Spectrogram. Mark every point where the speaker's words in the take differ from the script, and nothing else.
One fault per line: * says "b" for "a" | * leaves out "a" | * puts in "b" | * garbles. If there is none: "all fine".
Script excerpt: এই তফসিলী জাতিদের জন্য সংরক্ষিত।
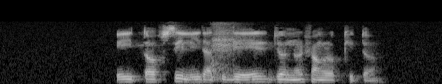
all fine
